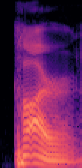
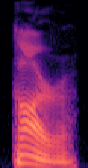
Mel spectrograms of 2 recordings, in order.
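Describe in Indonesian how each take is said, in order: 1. Kata ini berakhir dengan bunyi r yang jelas. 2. Kata ini berakhir dengan bunyi r yang jelas.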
